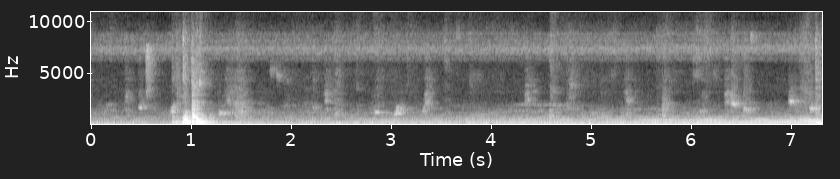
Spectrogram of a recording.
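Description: Vegetables being cut and handled at a kitchen counter: one sharp knock about a second in, then scattered light clicks, over a low hum that grows louder toward the end.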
